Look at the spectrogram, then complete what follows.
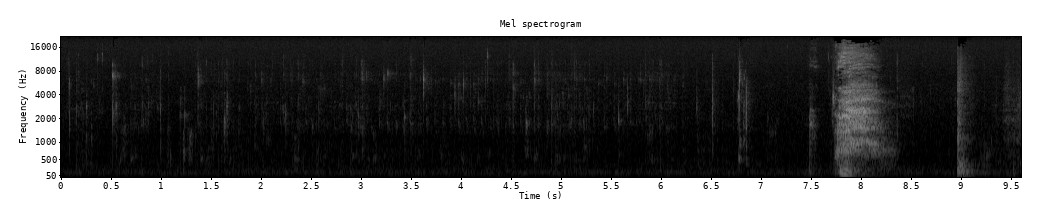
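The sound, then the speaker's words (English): Quiet liquid sounds of cool water: small clicks and drips, then a brief louder splash or gulp near the end followed by a second short burst, with no talking. “I have cool water here. That's good.”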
